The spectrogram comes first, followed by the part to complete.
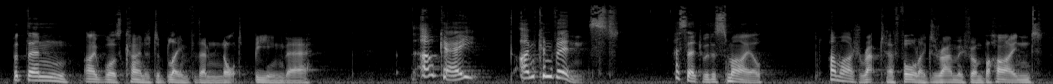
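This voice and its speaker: A man narrating a first-person story in an expressive audiobook reading style. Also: lowish voice.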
